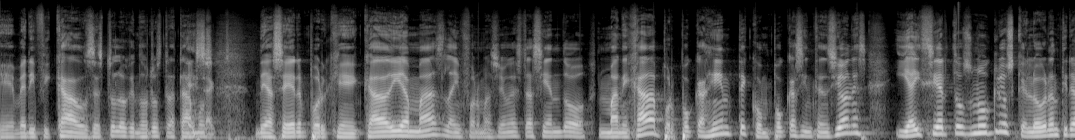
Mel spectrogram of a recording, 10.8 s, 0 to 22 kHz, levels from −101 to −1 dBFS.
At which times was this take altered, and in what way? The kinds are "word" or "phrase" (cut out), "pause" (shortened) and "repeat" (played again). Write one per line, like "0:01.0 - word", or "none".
0:05.9 - pause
